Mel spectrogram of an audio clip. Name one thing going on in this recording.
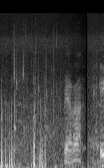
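Water splashes as a hand rinses in it.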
